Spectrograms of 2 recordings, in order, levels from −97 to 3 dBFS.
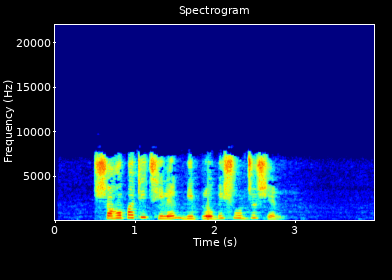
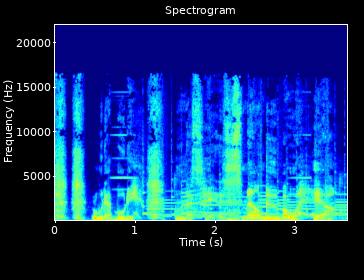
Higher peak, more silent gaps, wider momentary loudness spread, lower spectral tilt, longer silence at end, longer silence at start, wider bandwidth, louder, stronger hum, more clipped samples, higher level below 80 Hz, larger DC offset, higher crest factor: first, -2 dBFS vs -16 dBFS; neither; about the same, 7 LU vs 5 LU; second, -1 dB/octave vs -4 dB/octave; first, 1.2 s vs 0 s; first, 0.5 s vs 0 s; second, 8.2 kHz vs 17 kHz; first, -16 LUFS vs -33 LUFS; neither; neither; first, -52 dBFS vs -78 dBFS; neither; about the same, 18 dB vs 18 dB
